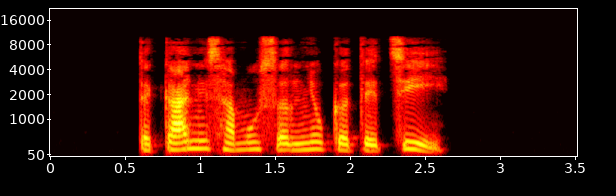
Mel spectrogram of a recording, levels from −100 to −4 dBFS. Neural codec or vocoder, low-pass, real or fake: codec, 24 kHz, 0.9 kbps, WavTokenizer, medium speech release version 2; 9.9 kHz; fake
